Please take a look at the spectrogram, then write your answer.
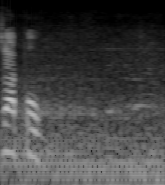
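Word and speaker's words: rapport: R and T both are silent, so it's rapo.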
